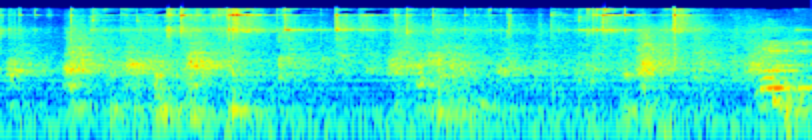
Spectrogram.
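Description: Miniature bull terrier vocalizing in several short, separate bursts.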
